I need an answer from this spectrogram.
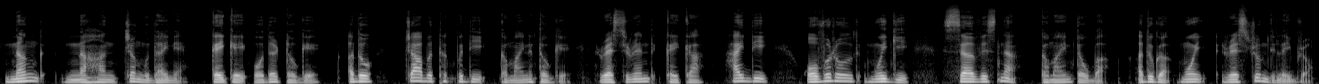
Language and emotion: Manipuri, neutral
